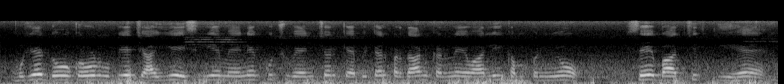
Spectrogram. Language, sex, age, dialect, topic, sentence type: Hindi, female, 25-30, Hindustani Malvi Khadi Boli, banking, statement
